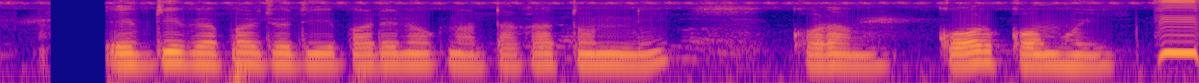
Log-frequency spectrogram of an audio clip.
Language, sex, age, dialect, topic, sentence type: Bengali, male, 18-24, Rajbangshi, banking, statement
